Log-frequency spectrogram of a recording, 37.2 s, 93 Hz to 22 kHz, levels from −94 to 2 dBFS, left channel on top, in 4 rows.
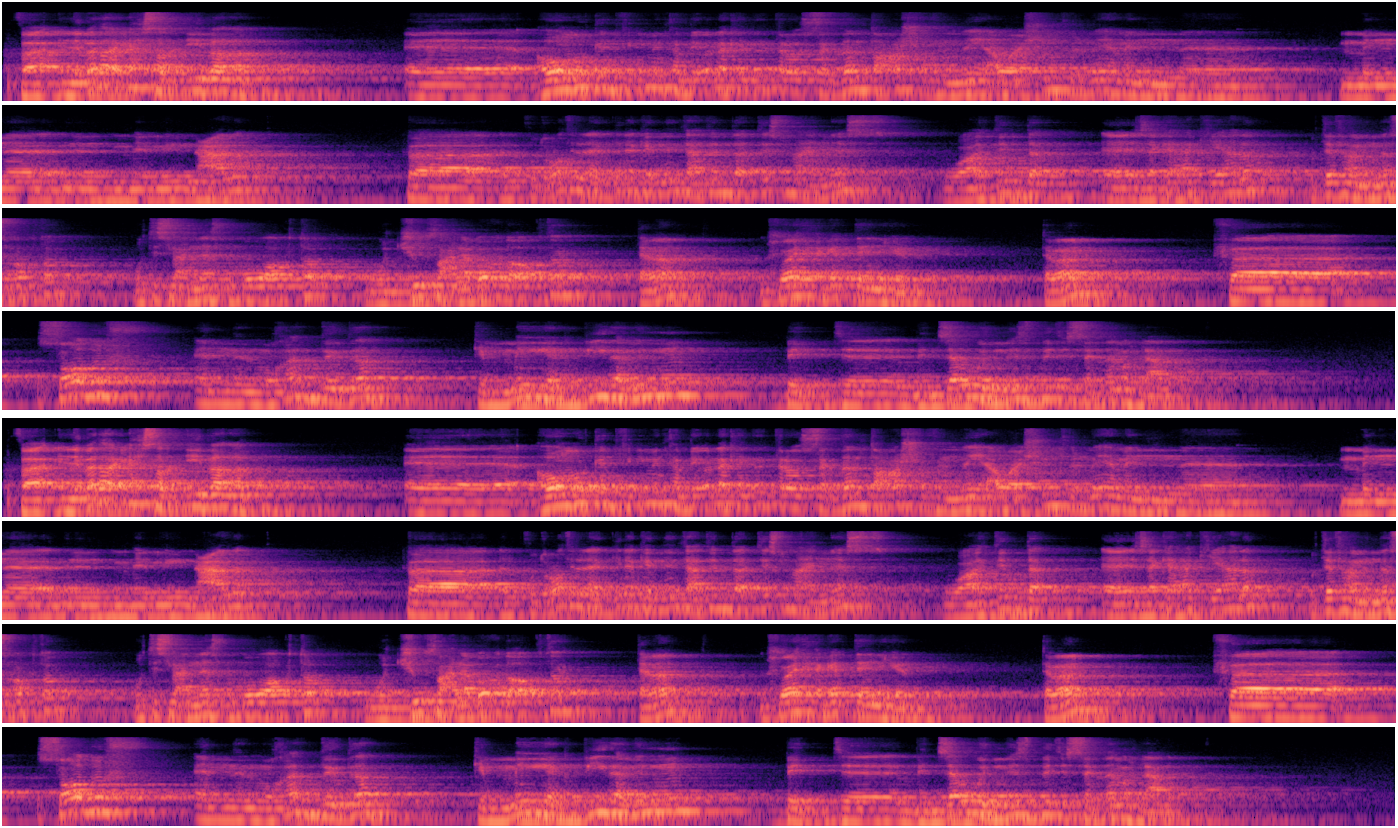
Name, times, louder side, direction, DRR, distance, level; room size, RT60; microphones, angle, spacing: voice 1, 0.1-1.8 2.7-8.3 8.9-11.0 12.0-15.2 15.6-16.3 16.6-17.7 18.0-19.1 19.5-22.5 22.8-23.2 23.6-24.7 25.5-25.9 26.7-27.6 28.1-28.8 29.2-30.5 31.0-32.6 33.0-35.8, right 1 dB, 20° right, 4 dB, 0.7 m, -24 dB
10.5 x 7.9 x 4.4 m, 2.5 s
head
